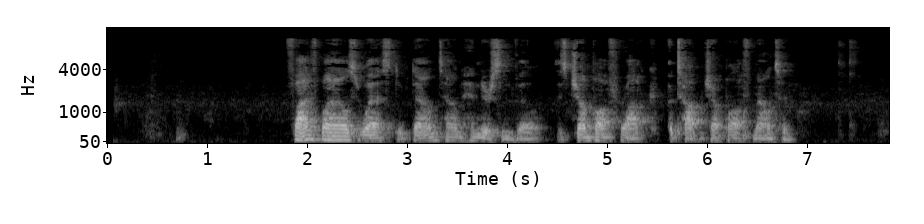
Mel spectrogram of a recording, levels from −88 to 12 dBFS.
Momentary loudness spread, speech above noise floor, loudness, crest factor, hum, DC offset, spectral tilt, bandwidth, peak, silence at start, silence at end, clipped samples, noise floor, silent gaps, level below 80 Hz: 13 LU; 46 dB; -26 LUFS; 22 dB; none; under 0.1%; -6 dB/octave; 11.5 kHz; -4 dBFS; 1.8 s; 0.95 s; under 0.1%; -71 dBFS; none; -58 dBFS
